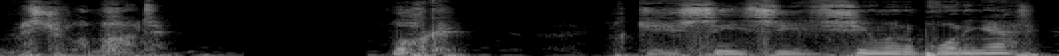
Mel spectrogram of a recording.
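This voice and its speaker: A man's voice: a little high, brisk, slightly rough. A man playing a jittery, easily frightened bookkeeper who stammers nervously in old-time radio horror style.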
